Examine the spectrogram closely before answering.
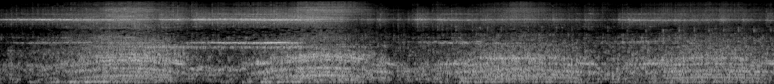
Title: Rough idle 93 ej22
